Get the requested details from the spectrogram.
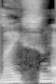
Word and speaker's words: Machon: So we've got one person making their 7th appearance, which is Fred Machon. – Or Machon, I'm not sure how it's pronounced. – Mason. – M-A-C-H-O-N.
